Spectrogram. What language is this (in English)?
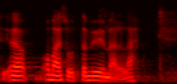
Finnish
